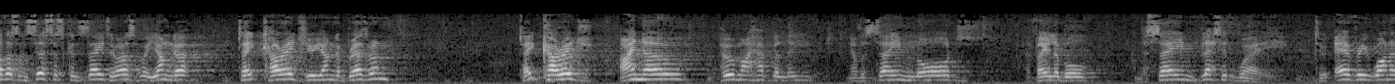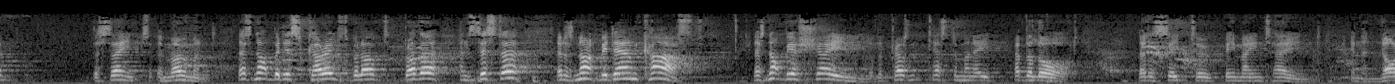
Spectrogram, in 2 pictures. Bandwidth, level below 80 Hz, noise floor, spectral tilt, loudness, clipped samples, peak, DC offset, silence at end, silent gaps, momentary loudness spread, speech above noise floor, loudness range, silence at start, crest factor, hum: 11.5 kHz; -50 dBFS; -43 dBFS; -2 dB/octave; -20 LUFS; under 0.1%; -2 dBFS; under 0.1%; 0 s; none; 19 LU; 23 dB; 6 LU; 0 s; 20 dB; none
